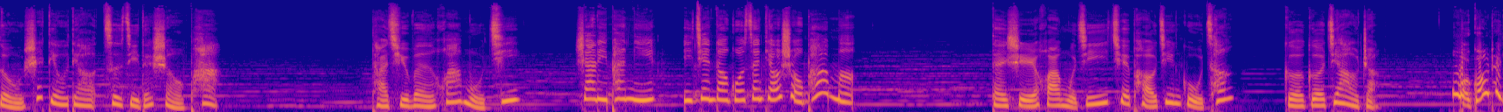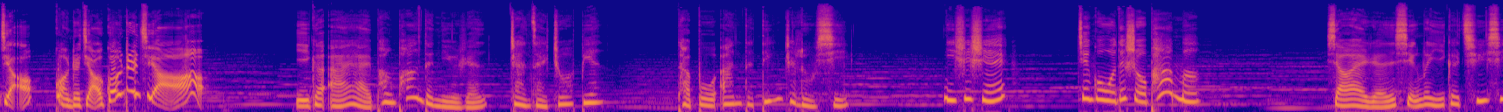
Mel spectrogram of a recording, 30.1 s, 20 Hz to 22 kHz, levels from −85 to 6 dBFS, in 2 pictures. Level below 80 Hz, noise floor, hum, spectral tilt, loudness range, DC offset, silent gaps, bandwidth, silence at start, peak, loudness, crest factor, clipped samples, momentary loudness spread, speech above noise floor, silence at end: -50 dBFS; -52 dBFS; none; -4 dB/octave; 5 LU; under 0.1%; none; 19.5 kHz; 0 s; -8 dBFS; -21 LUFS; 14 dB; under 0.1%; 8 LU; 31 dB; 0 s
